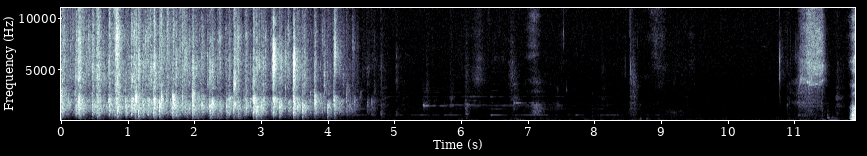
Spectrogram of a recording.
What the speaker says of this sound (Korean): 모두 큰 박수로 맞이해 주시기 바랍니다.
